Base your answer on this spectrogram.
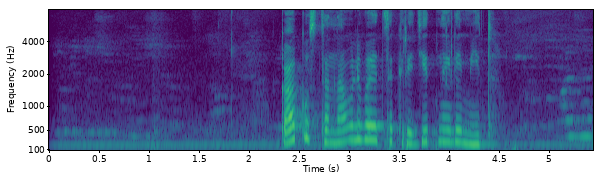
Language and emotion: Russian, neutral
